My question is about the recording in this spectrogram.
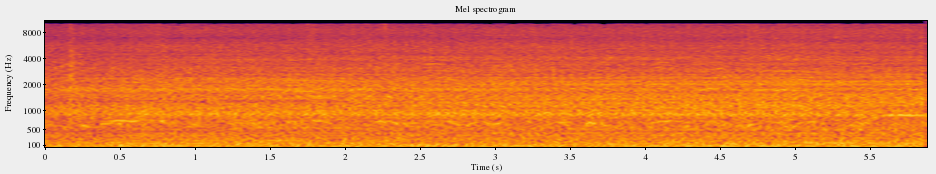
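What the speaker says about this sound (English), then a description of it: "here comes a big tractor" A big tractor rolls past during an evening Christmas parade in Brazil, Indiana, its engine a constant low rumble that stays steady and close for the whole stretch.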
